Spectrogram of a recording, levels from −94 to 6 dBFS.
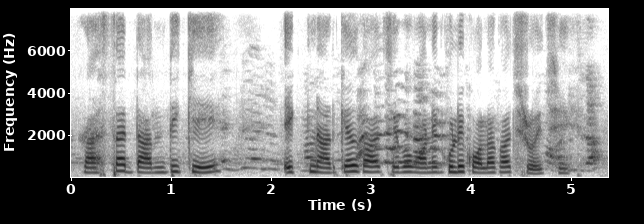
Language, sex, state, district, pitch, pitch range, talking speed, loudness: Bengali, female, West Bengal, Cooch Behar, 255 Hz, 230-280 Hz, 110 wpm, -14 LUFS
